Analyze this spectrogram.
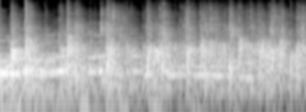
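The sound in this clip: Audience applause at a live intimate concert: dense, steady clapping that fills the whole clip at an even level, with a faint sustained tone running beneath it.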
